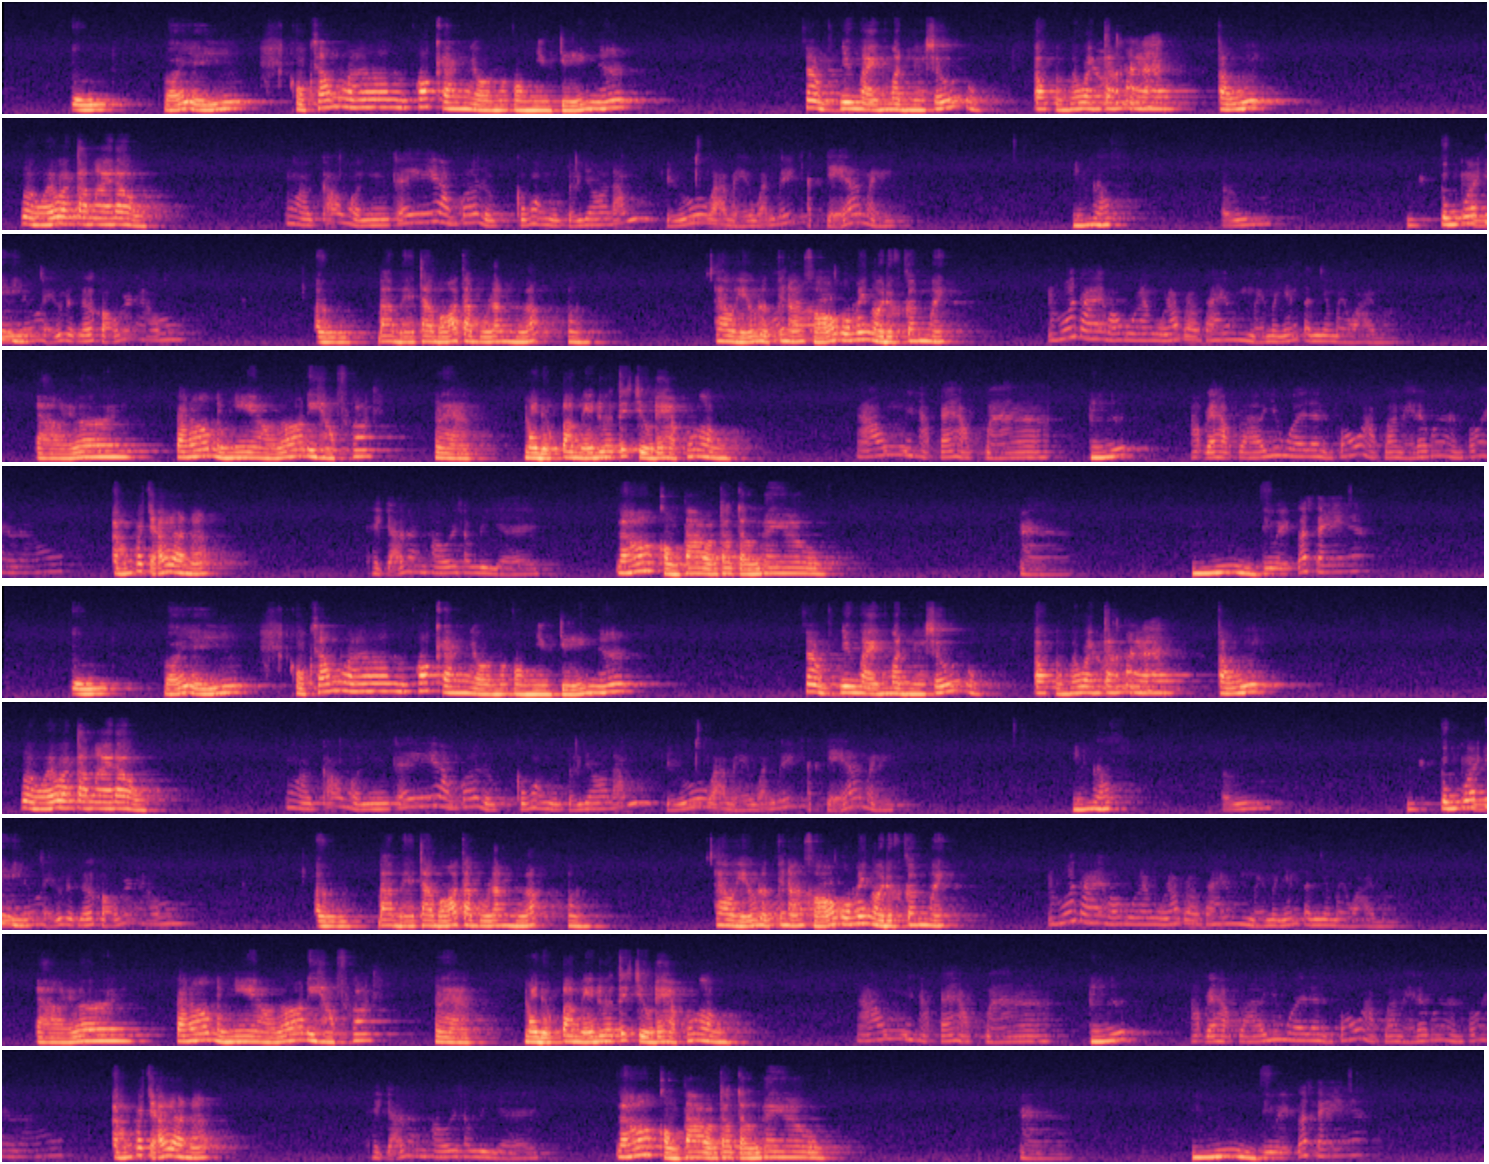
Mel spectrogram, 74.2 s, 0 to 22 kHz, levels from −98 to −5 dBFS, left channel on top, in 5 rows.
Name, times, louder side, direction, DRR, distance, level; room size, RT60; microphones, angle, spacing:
voice 1, 0.7-1.1 1.6-6.2 8.0-9.8 10.3-11.7 12.2-12.6 15.0-16.3 25.6-26.0 28.9-30.0 32.8-33.2 33.5-35.1 35.4-35.6 36.8-39.2 44.9-45.9 46.3-48.3 48.9-49.2 49.8-51.8 55.4-55.8 60.5-61.5 65.5-67.6 71.3-72.0, equal, 5° right, 5 dB, 1.3 m, -24 dB
voice 2, 8.2-8.8 10.9-11.7 15.4-15.9 17.7-22.8 23.1-23.8 27.0-27.5 29.4-31.6 37.3-38.1 40.2-43.7 53.1-55.0 56.4-60.0 63.1-64.8 69.6-70.1 72.0-73.1, left 2 dB, 25° left, 7 dB, 1.9 m, -37 dB
20.5 x 18.0 x 8.6 m, 0.89 s
head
